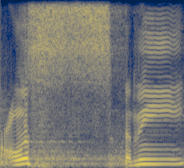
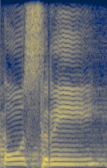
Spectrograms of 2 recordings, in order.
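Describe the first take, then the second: First: The s is fully held before the r. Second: The s runs straight into the r. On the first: The speaker calls it right. "Tapi usri. Habiskan dulu sinnya, baru roknya keluar" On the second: The speaker calls it wrong. "bukan usri"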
